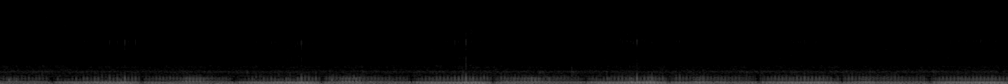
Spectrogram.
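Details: Smooth, steady purr from a domestic cat: a deep rumbling drone that swells and dips in rhythmic breaths roughly every half second or more, with a faint hiss above and nothing else audible.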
